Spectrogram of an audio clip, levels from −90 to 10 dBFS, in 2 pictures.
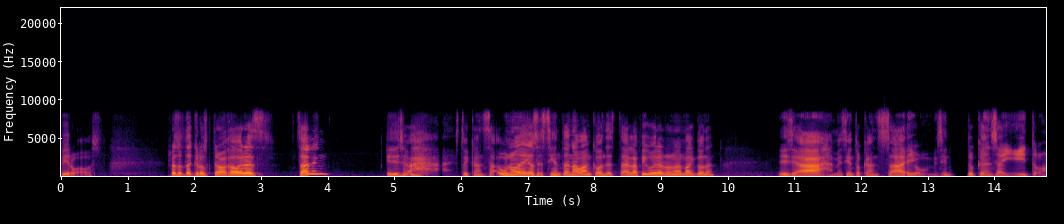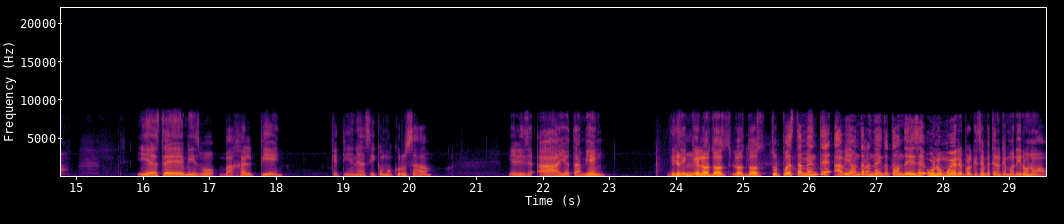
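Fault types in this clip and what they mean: Scattered short gaps: A few packets arrived lost or late, and the receiver patched each by extending the last sound, leaving about four brief ticks or smears, none longer than about 70 ms.
Short stall from a late packet: One packet missed its slot and the jitter buffer ran dry, so the sound near 12.7 s is held 29 ms too long before continuing.
Call audio freeze: Near 13.3 s the sound holds as a fading buzz, then about 200 ms of silence, adding 265 ms of gap, likely from delayed packets emptying the jitter buffer.
Jitter buffer speed-up: Excess buffered audio was trimmed by cutting out tiny pitch-period slices, so three stretches of the speech run 5 to 10% faster at unchanged pitch.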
